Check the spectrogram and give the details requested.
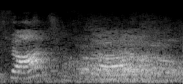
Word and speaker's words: thought: Thought. Again. Good. Make sure to pronounce it as one vowel, thought, and not thought. Okay? It's not two sounds here.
